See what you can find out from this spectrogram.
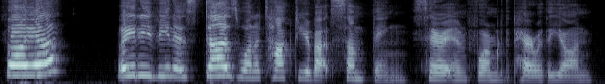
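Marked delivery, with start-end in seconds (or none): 0.0-4.1 high, loud call across the room. Acted. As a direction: call her name loudly. Sarah calling out across lounge.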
